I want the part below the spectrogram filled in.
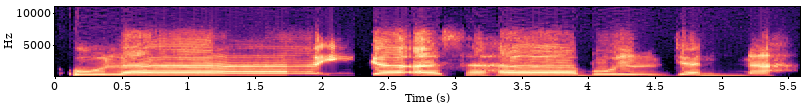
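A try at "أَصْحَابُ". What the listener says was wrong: Aso, aso, jangan ada aso. Nih dengerin. Ula, ulaika as, aso, jangan ada e-nya. Ulaika ashabul jannah.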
